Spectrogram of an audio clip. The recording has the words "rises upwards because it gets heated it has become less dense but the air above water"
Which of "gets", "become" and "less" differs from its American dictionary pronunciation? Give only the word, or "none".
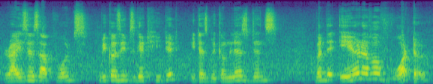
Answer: gets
